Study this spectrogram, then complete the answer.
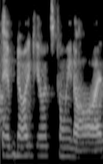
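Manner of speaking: ordinary talk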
